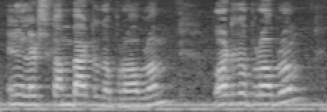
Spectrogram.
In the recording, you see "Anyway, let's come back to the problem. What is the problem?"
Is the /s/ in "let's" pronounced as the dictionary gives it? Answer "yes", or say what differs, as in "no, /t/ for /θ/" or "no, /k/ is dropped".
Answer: yes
